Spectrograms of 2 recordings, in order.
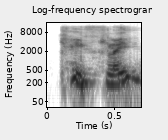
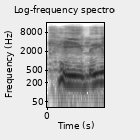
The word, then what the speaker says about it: Keighley: based just outside Bradford in keighley and it's pronounced Keithley not Keeley like everybody thinks um so Steve my husband and I started in property did some training back in 2017.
